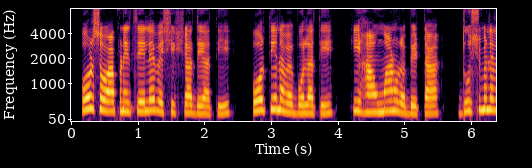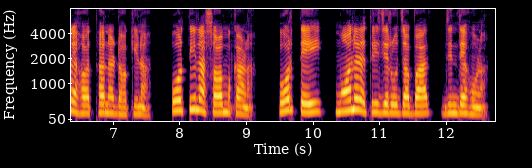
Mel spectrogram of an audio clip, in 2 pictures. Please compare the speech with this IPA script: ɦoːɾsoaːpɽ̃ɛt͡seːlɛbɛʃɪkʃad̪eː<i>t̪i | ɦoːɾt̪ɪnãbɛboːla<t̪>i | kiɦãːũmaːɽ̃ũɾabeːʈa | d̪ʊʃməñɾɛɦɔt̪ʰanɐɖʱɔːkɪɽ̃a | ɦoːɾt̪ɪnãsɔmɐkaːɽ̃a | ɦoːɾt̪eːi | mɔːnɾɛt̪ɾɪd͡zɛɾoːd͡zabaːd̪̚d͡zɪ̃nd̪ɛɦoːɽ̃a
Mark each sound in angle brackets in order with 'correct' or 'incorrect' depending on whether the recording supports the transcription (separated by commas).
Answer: incorrect, correct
